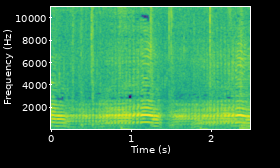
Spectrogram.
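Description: King penguins calling: loud, trumpet-like calls whose pitch wavers rapidly, several in a row, each under a second long.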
